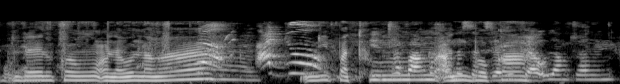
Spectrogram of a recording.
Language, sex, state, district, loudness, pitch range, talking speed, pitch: Mizo, female, Mizoram, Aizawl, -16 LUFS, 185-220 Hz, 95 wpm, 200 Hz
